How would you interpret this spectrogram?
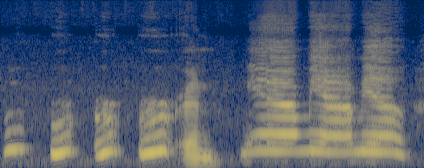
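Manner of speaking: high squeaky cat and dog whines; high pet whining. Retold or imitated. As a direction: mimic pets begging, very high. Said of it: "keep coming up to me like".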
